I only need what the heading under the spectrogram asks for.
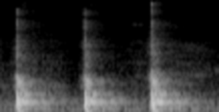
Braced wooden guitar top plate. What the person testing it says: it will actually make a tone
